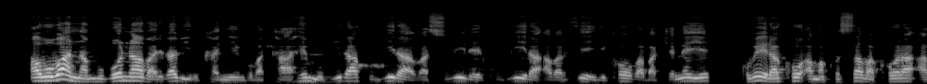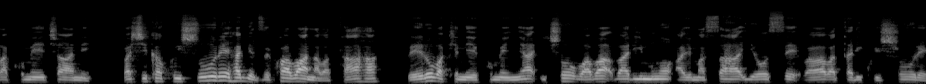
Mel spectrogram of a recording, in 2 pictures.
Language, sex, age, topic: Rundi, male, 25-35, education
